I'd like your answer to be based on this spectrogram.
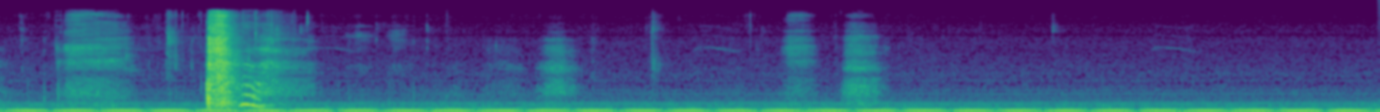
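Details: Sneezing fit in the bath, possibly with some wheezing, followed by dizziness: one loud sneeze among softer breaths over a steady low hum of running water or a fan.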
